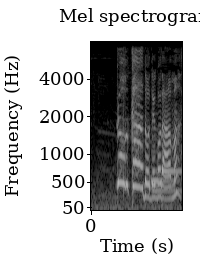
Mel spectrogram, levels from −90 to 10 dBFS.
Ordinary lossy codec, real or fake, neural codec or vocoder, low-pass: none; real; none; 7.2 kHz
